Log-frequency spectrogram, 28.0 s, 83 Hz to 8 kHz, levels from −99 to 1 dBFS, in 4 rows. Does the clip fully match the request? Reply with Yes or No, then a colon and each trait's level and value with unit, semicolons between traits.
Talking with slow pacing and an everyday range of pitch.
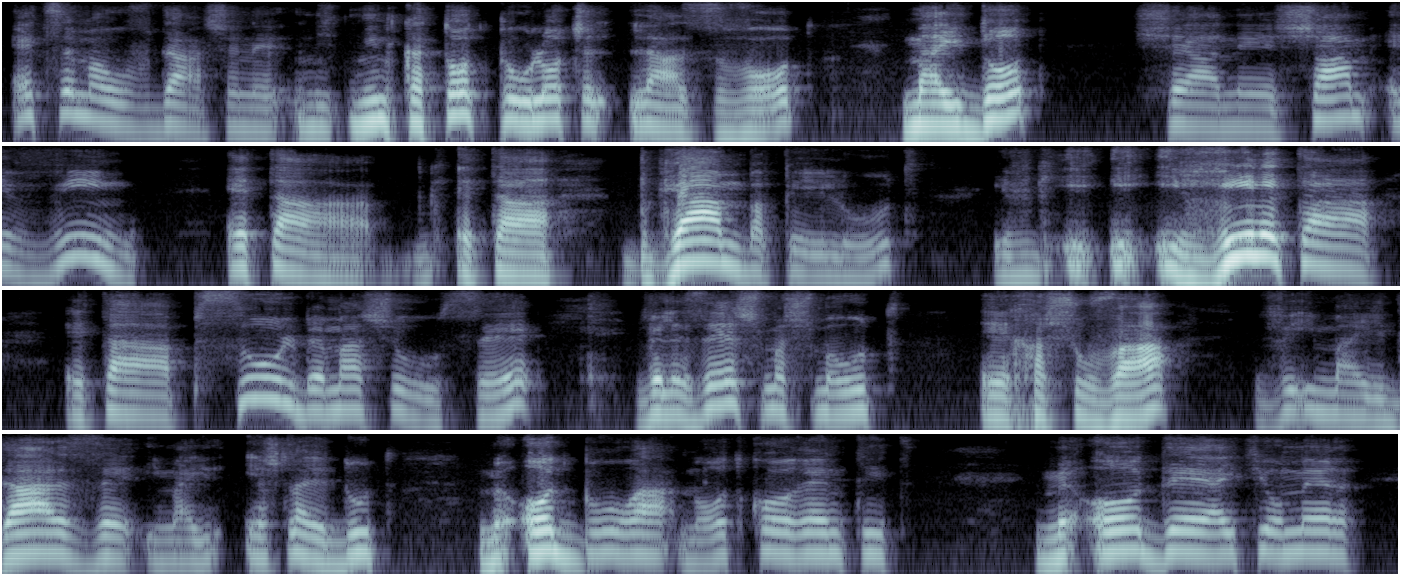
Yes: slow, 75 wpm; average, 4.1 semitones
